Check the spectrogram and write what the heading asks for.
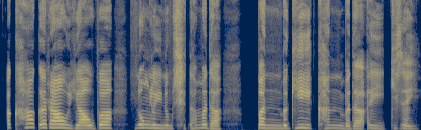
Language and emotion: Manipuri, fearful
